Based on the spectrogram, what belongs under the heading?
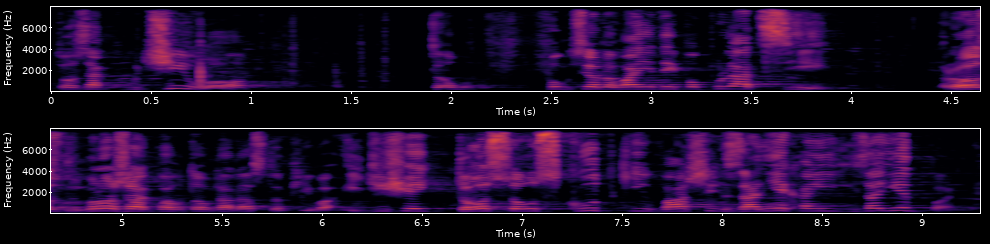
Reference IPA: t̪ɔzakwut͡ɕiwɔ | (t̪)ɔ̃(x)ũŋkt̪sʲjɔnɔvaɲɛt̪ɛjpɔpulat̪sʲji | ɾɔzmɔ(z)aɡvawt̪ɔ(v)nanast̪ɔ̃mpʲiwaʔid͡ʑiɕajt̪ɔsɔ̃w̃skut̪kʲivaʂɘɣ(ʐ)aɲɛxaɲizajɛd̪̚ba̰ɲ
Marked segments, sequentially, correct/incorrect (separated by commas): correct, incorrect, incorrect, correct, incorrect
